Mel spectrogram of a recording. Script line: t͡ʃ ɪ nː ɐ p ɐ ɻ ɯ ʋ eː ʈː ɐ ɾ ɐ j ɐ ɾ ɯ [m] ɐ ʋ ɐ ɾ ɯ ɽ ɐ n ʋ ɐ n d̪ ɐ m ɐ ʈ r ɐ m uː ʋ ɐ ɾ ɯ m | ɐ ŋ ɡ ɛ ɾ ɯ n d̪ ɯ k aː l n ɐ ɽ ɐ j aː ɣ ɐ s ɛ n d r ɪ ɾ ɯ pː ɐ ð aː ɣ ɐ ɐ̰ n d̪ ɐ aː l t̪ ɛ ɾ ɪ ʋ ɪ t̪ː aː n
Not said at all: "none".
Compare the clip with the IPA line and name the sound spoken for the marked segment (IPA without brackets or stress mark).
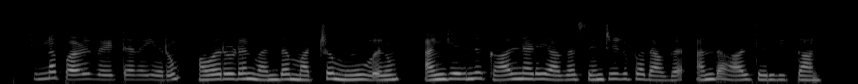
m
